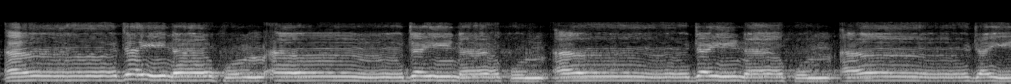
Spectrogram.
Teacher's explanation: في كلمة، أنجيناكم، أنجيناكم، أنجيناكم، أنجيناكم، ما تقولش أنجيناكم، لا، لازم تخفيها، اديها الإخفاء اللي هو بمقدار حركتين اتنين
